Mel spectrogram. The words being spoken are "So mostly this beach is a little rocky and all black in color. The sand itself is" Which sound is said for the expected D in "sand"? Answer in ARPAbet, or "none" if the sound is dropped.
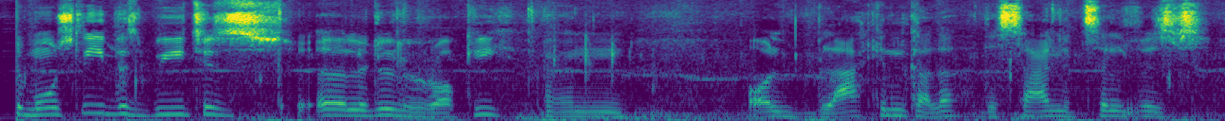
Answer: none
